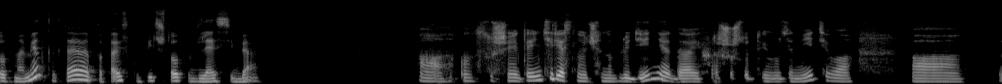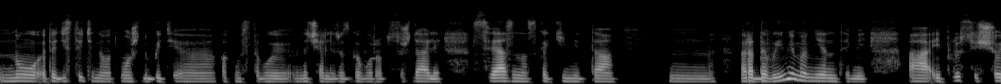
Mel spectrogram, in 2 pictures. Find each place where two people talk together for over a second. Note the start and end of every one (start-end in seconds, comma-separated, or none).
none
